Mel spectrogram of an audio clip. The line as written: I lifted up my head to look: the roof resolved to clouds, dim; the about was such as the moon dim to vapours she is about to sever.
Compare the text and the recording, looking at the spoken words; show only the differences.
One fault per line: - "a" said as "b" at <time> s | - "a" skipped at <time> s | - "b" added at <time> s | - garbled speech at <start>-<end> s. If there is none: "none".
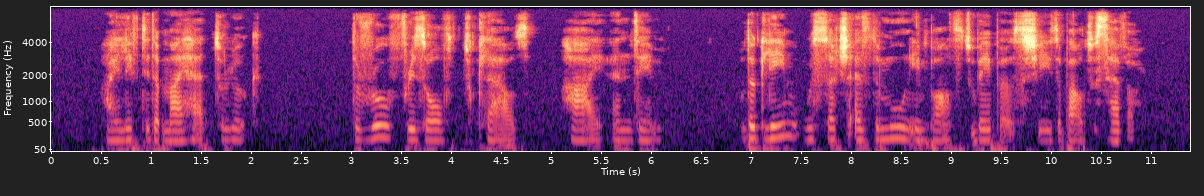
- "high and" added at 5.1 s
- "about" said as "gleam" at 7.0 s
- "dim" said as "imparts" at 8.6 s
